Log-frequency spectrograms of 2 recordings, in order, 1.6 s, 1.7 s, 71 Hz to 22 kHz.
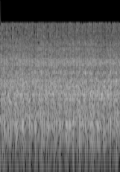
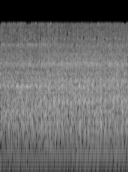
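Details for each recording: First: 418cc Chinese direct-injected single-cylinder diesel temporarily mounted on a snow thrower, first runs, started with the decompressor: fast, even diesel clatter at a steady idle with no misses; it starts well, likely helped by warmer air. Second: Chinese 418cc diesel, first run, temporarily mounted on a snow thrower at 30°F: busy, uneven clatter on acceleration from low rpm; owner unsure of cause, considers checking valve clearance or break-in.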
